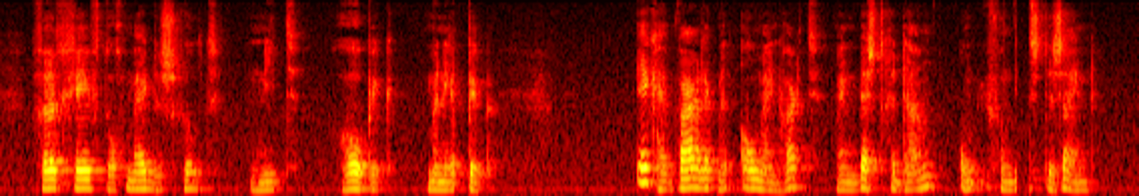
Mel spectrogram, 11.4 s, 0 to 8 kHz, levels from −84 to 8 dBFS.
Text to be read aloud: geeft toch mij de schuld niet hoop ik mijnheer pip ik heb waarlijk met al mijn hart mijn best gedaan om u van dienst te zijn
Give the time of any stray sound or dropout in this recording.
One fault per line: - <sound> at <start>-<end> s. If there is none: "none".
- dropout at 10.2-10.3 s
